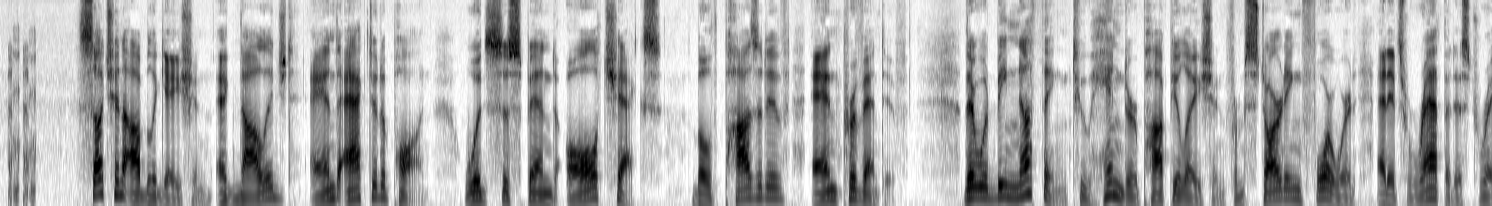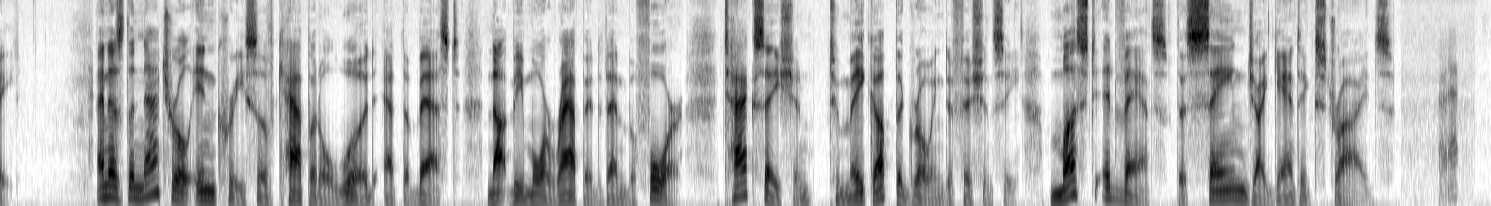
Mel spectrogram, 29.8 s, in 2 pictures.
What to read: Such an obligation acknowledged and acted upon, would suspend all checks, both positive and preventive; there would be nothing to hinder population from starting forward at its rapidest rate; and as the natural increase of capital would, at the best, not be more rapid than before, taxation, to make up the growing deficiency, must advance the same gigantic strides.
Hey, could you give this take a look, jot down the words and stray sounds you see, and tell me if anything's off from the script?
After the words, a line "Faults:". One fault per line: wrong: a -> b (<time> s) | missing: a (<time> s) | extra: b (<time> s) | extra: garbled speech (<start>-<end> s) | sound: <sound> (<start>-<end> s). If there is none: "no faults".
Such an obligation acknowledged and acted upon, would suspend all checks, both positive and preventive; there would be nothing to hinder population from starting forward at its rapidest rate; and as the natural increase of capital would, at the best, not be more rapid than before, taxation, to make up the growing deficiency, must advance the same gigantic strides.
Faults:
sound: laugh (0.1-0.4 s)
sound: laugh (29.3-29.5 s)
